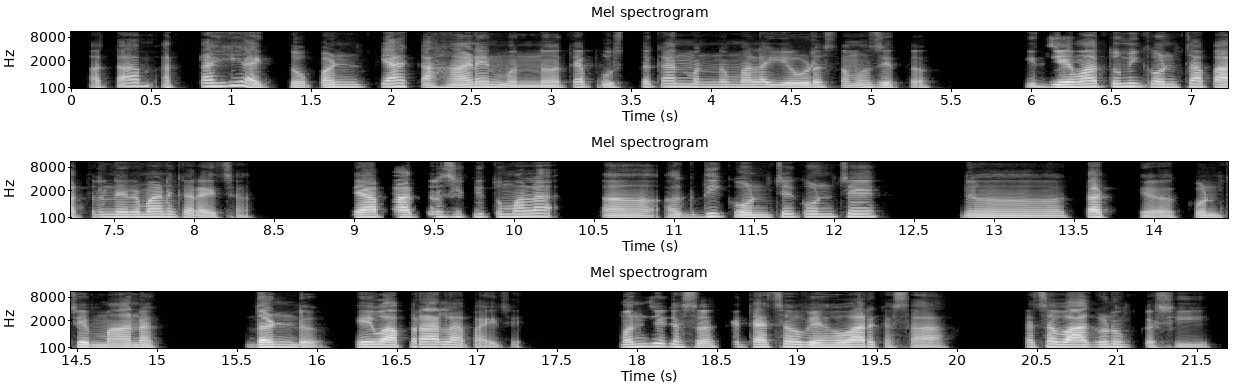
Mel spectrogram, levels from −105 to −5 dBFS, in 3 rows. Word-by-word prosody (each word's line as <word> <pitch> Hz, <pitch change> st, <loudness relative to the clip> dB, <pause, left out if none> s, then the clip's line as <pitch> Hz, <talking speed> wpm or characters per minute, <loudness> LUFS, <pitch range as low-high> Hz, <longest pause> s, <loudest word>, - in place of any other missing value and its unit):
आता 135 Hz, +9 st, -3 dB, 0.2 s
आत्ताही 185 Hz, -, -2 dB
ऐकतो, 120 Hz, -4 st, -2 dB
पण 140 Hz, +2 st, +1 dB
त्या 170 Hz, +1 st, +4 dB
कहाण्यांमधनं, 125 Hz, -4 st, +1 dB
त्या 150 Hz, -, -1 dB
पुस्तकांमधनं 155 Hz, +3 st, -3 dB
मला 140 Hz, +1 st, 0 dB
एवढं 130 Hz, 0 st, +1 dB
समज 130 Hz, -1 st, -4 dB
येतं, 120 Hz, -2 st, -5 dB, 0.6 s
की -, -, -3 dB
जेव्हा 145 Hz, +4 st, +6 dB
तुम्ही 175 Hz, +1 st, +1 dB
कोणता 155 Hz, -1 st, 0 dB
पात्र 140 Hz, 0 st, 0 dB
निर्माण 150 Hz, +2 st, +3 dB
करायचा, 110 Hz, -9 st, -3 dB, 0.7 s
त्या 145 Hz, +1 st, +5 dB
पात्रासाठी 150 Hz, +2 st, -1 dB
तुम्हाला 165 Hz, +2 st, +1 dB, 0.3 s
अ, -, -, -5 dB, 0.4 s
अगदी 130 Hz, +8 st, -2 dB
कोणचे 130 Hz, +3 st, +1 dB
कोणचे 160 Hz, 0 st, -1 dB, 0.6 s
अ, 125 Hz, -, -1 dB, 0.7 s
तथ्य, 110 Hz, -8 st, -1 dB
कोणचे 120 Hz, +2 st, +1 dB
मानक 125 Hz, 0 st, +1 dB, 0.6 s
दंड 140 Hz, -3 st, +4 dB, 0.4 s
हे 145 Hz, -, +5 dB
वापरायला 150 Hz, 0 st, +4 dB
पाहिजे. 120 Hz, -, -7 dB, 0.6 s
म्हणजे 165 Hz, +5 st, +2 dB
कसं, 135 Hz, -7 st, 0 dB
की 130 Hz, +4 st, -10 dB
त्याचा 140 Hz, +2 st, +2 dB
व्यवहार 135 Hz, +1 st, +4 dB
कसा? 105 Hz, -4 st, -4 dB, 0.5 s
त्याचा 135 Hz, +3 st, 0 dB
वागणूक 145 Hz, +1 st, +4 dB
कशी? 100 Hz, -2 st, -7 dB
140 Hz, 120 wpm, -23 LUFS, 125-155 Hz, 0.7 s, जेव्हा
